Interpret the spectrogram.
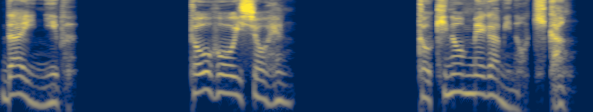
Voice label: title jp; clarte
